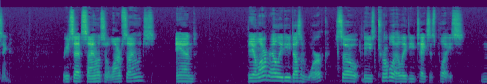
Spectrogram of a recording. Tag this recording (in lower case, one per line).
speech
